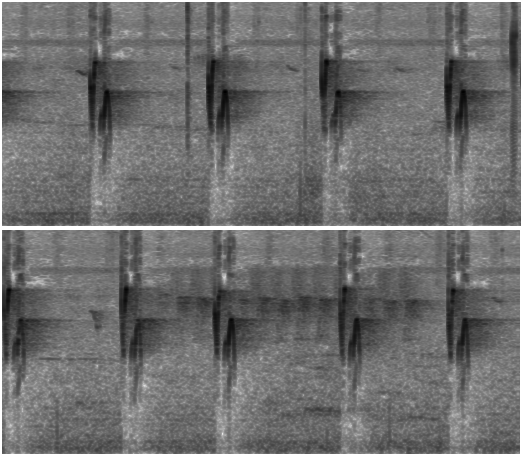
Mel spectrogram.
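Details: Red-headed prinia uttering loud chirps. Sharp, clicking double notes sweep downward and repeat at roughly one-second intervals, slightly irregular, with a thin ringing overtone between them and a quiet background.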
